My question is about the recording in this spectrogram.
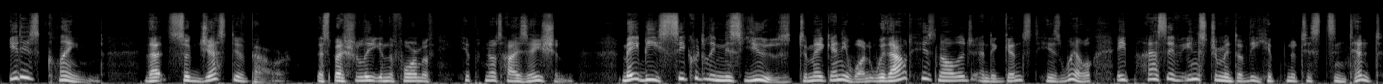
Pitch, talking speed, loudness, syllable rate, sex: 175 Hz, 145 wpm, -21 LUFS, 5.1 syllables/s, male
